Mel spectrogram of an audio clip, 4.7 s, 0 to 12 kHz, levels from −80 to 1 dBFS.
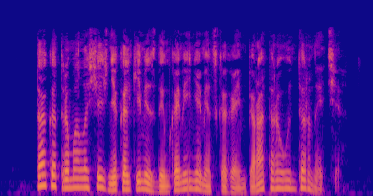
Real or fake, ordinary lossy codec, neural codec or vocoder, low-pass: real; AAC, 64 kbps; none; 7.2 kHz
